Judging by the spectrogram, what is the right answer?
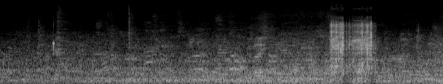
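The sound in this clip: Camera shutter of an OCR reading device taking a photo: one brief, bright click burst that stands out over a steady background hiss.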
